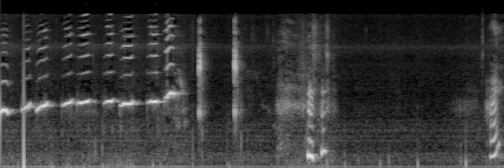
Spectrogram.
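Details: Male pet talking cockatiel singing to his unimpressed mate: a run of about nine quick, clear rising whistled notes over two seconds, then a few harsh chirps and squawks against a steady indoor hum.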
